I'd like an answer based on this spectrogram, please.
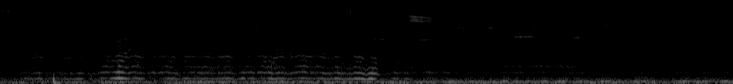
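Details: Honey bees at a Cambodian beekeeping operation hum in a dense low drone, with a nearby bee's wavering buzzing whine for the first four seconds before it fades, leaving the steady colony hum and a few faint high chirps.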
